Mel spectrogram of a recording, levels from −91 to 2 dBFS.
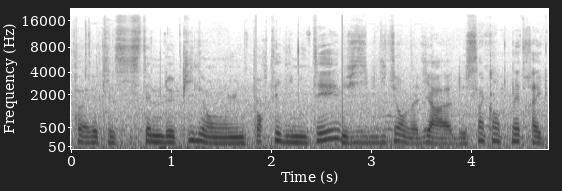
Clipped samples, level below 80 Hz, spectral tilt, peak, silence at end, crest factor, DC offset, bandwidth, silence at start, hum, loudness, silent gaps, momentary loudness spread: under 0.1%; -40 dBFS; -7.5 dB/octave; -12 dBFS; 0 s; 12 dB; under 0.1%; 17 kHz; 0 s; none; -26 LUFS; none; 5 LU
